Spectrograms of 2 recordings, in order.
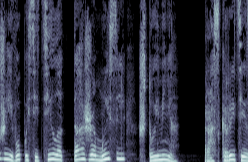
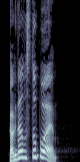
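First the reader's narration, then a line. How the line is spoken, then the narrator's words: Loud question. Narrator (Russian): громко спросил Алекс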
